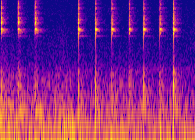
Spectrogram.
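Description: An antique Kinkozan Kyoto Satsuma vase, made of stoneware rather than porcelain, is tapped ten times. Each tap is a short, dry click with a bright high edge that dies away almost at once. The taps give a dull sound with no sustained ring like china, as expected for genuine Satsuma stoneware.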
